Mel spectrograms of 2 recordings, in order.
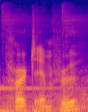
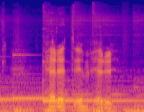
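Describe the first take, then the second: First: Consonants stand together without added vowels. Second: Extra vowels are inserted between the consonants. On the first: This is the original Egyptian phrase. "the original phrase is like" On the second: This is the Japanese adaptation of the phrase. "the Japanese phrase they change it to like"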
